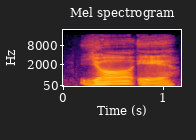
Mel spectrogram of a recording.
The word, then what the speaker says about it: jag är: Добавим, что шведы часто не произносят, проглатывают последнюю согласную, и вместо «jag är» слышно «я е».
